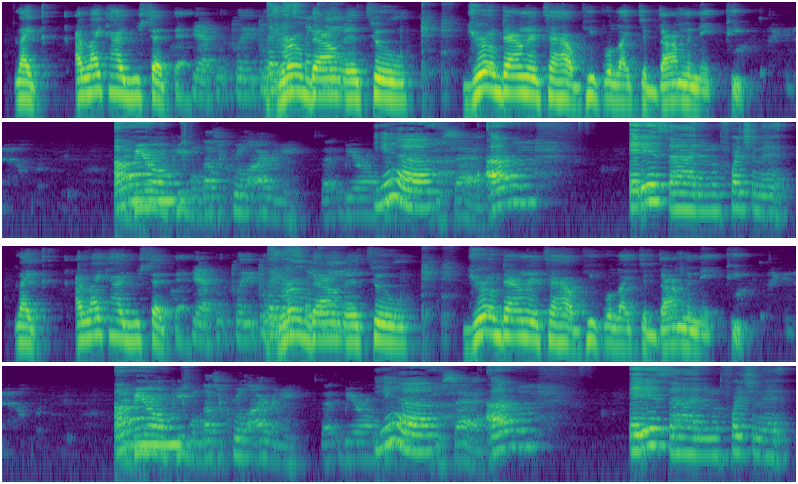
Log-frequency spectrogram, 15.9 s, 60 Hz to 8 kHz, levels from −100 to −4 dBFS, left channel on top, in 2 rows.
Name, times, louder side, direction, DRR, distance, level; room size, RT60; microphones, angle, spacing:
voice 1, 0.7-1.9 2.7-4.0 4.6-7.4, left 5 dB, 35° left, 11 dB, 0.3 m, -23 dB
voice 2, 1.9-3.0 7.3-8.2 9.1-12.8, equal, 15° right, 1 dB, 1.6 m, -37 dB
voice 3, 2.6-3.5 9.1-9.7 11.7-12.5 12.8-13.5 14.2-15.7, left 2 dB, 85° left, 1 dB, 2.9 m, -27 dB
10.5 x 9.3 x 2.5 m, 0.42 s
head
